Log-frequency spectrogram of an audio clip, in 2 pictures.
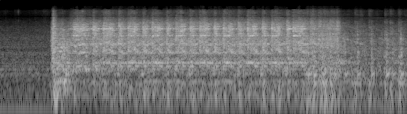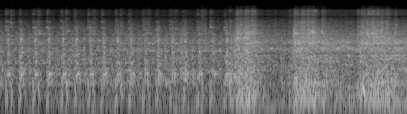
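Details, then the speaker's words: Argo Avenger EFI after replacing the failed fuel pump and filter: short crank, catches right away, settles into a steady, even idle with no misses; normal start, running properly. "so I'm gonna do one more test up front make sure that this is running properly let's get up here and reach over the top yep I can hear it"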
